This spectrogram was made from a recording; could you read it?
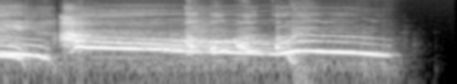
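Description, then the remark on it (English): A person playing a tabletop role-playing game lets out a loud, sustained howl of celebration lasting about three seconds, the pitch wavering and sliding downward with a few breaks, then it cuts off into silence. “Well, do you howl? No, okay. The player's celebrating.”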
